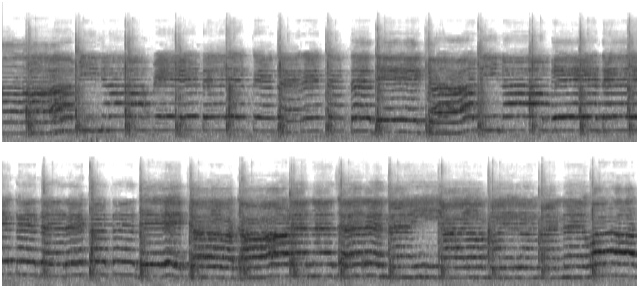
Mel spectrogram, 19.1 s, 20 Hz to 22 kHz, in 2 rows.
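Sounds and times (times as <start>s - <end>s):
hand claps: 0.0s - 18.9s
women singing devotional song: 0.0s - 19.0s.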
